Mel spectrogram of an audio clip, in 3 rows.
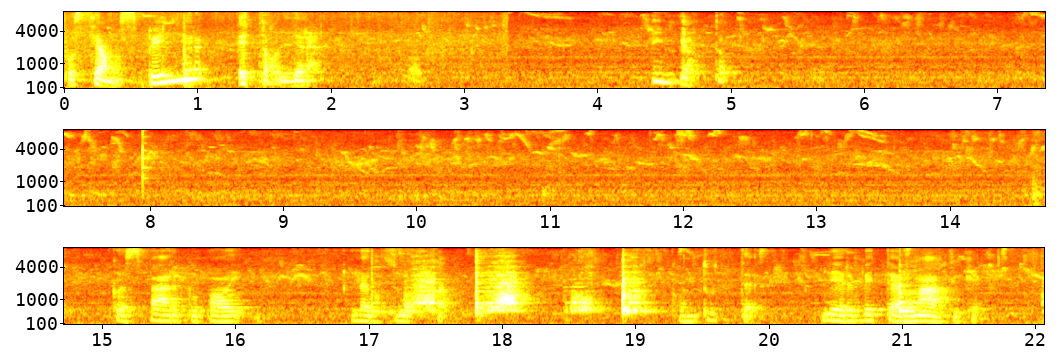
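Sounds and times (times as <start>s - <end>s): small birds chirping: 0.0s - 22.0s
spatula clinking on ceramic plate: 17.0s - 19.2s.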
